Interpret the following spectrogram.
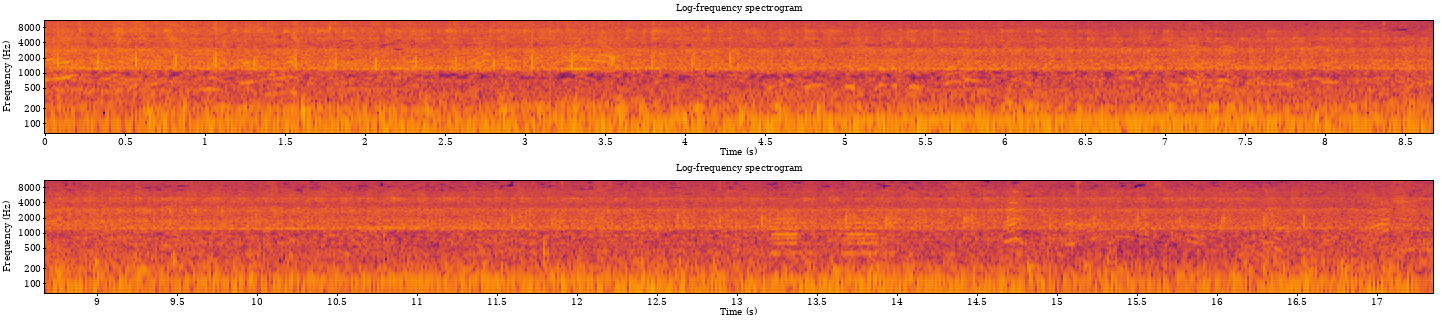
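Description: Low, steady rumble of vehicle engines running, with people's voices faintly in the background.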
